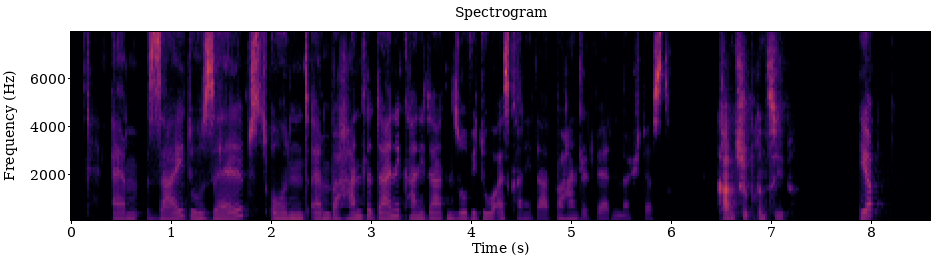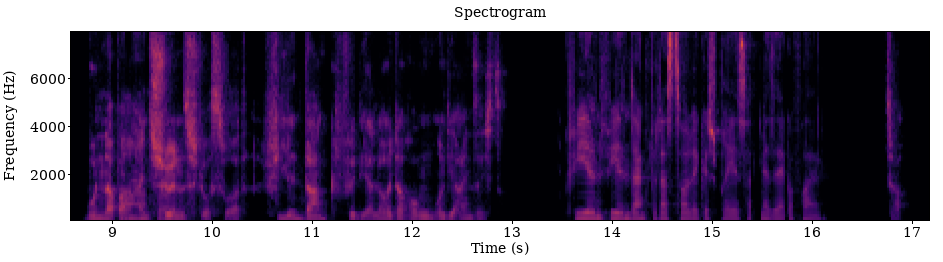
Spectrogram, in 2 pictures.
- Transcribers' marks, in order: none
- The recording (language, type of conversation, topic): German, podcast, Was macht für dich ein starkes Mentorenverhältnis aus?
